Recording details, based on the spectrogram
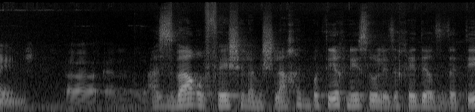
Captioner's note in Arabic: الصوت المنطوق باللغة العبرية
